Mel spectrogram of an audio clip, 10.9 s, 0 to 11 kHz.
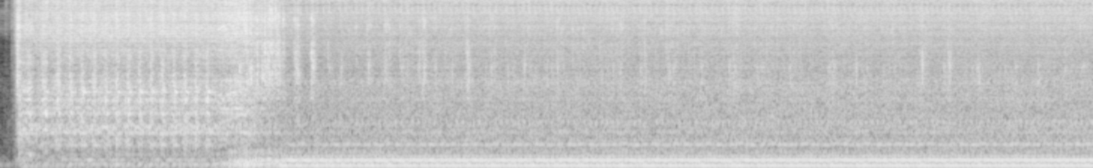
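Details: Yanmar 3TNV70 three-cylinder diesel on a Cat 300.9 excavator after new injectors and glow plugs: cranks, catches quickly, settles into steady even idle without knocking, much quieter; still heavy smoke, oil source unknown.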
